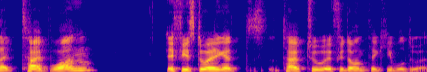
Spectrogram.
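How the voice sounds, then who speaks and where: A man with a German accent speaks at a moderate pace. His pitch swings very widely. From Germany (Hamburg). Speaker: gaming streamer. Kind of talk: live game commentary. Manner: animated; halting.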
